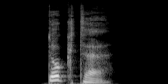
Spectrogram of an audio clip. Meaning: inflection of ducken: 1. first/third-person singular preterite 2. first/third-person singular subjunctive II
- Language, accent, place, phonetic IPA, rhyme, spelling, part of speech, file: German, Germany, Berlin, [ˈdʊktə], -ʊktə, duckte, verb, De-duckte.ogg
